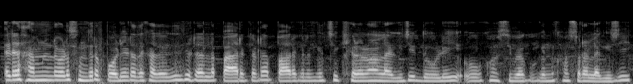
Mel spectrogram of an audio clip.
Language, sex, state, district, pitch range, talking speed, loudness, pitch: Odia, male, Odisha, Khordha, 160-195 Hz, 210 wpm, -15 LUFS, 175 Hz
